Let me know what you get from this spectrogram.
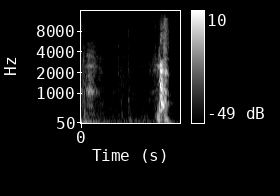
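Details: Dog giving a single sharp, loud bark, preceded by a person speaking softly.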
